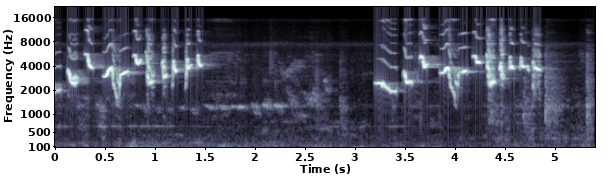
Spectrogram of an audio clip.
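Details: Training song of an oriental magpie-robin for young birds, with two rapid bursts of varied whistled and chirping notes about three seconds apart, each a tight run of sharp notes, with a faint lower sustained tone between them.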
